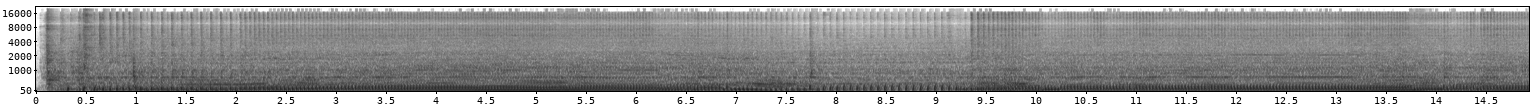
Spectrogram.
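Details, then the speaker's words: Champion generator after sitting a couple of years, stale fuel cleaned from the carburetor, run at half choke: cranks, catches and settles into a steady, even drone with only a brief dip. Normal running. "That was it. Cracky fuel in the carburetor."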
